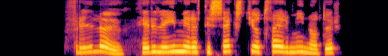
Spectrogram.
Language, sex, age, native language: Icelandic, female, 40-49, Icelandic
